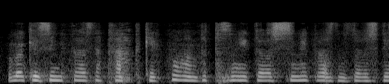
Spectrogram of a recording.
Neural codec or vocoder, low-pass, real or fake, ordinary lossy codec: codec, 16 kHz in and 24 kHz out, 0.4 kbps, LongCat-Audio-Codec, two codebook decoder; 7.2 kHz; fake; AAC, 32 kbps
